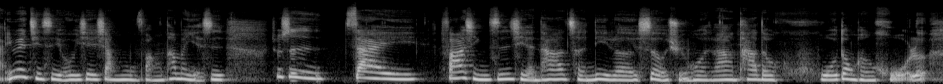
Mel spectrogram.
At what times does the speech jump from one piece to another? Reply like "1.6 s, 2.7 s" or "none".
3.4 s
